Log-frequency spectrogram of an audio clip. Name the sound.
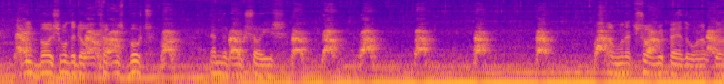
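dog barking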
